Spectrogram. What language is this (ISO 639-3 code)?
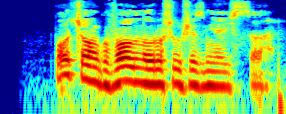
pol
